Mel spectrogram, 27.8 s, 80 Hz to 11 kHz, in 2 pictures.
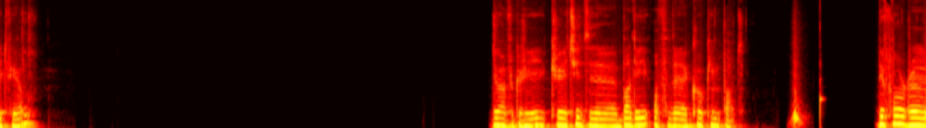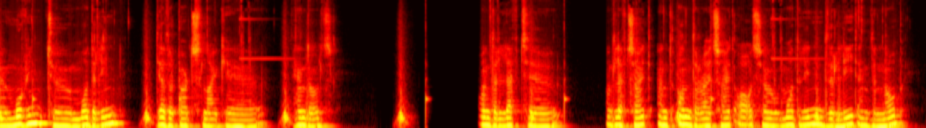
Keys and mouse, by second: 2.7-5.5 drag, 5.5-7.5 middle drag.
